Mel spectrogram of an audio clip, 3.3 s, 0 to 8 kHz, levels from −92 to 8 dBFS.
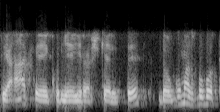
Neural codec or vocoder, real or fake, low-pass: none; real; 7.2 kHz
